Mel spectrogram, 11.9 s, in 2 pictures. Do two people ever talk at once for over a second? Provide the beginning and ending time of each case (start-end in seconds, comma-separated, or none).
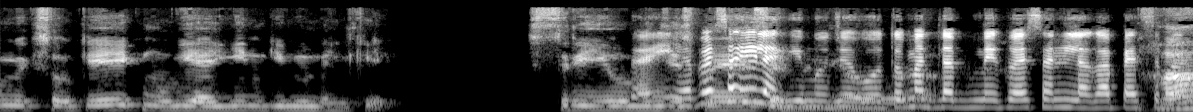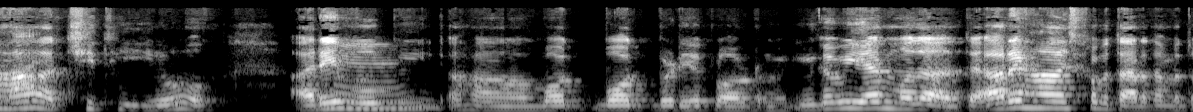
3.1-4.5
